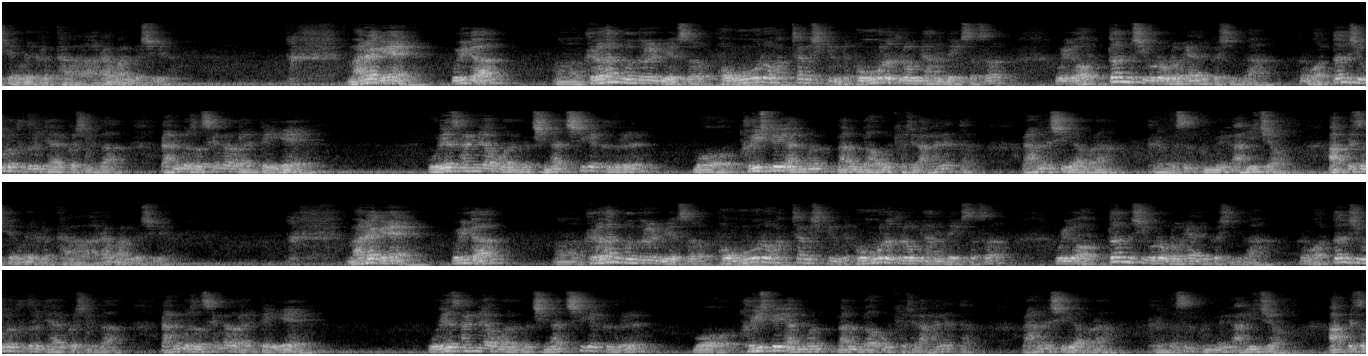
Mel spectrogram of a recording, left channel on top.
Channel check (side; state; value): both; normal; correlation 0.45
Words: 때문에 그렇다라고 하는 것입니다. 만약에 우리가 그러한 분들을 위해서 복음으로 확장시키는데 복음으로 들어오게 하는 데 있어서 우리가 어떤 식으로 그럼 해야 될 것인가 그럼 어떤 식으로 그들을 대할 것인가 라는 것을 생각을 할 때에 우리의 삶이라고 하는 건 지나치게 그들을 그리스도인이 아니면 나는 너하고 교제를 안 하겠다 라는 식이라거나 그런 것은 분명히 아니죠.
